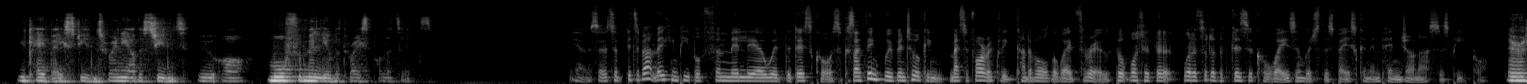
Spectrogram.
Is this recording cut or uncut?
cut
